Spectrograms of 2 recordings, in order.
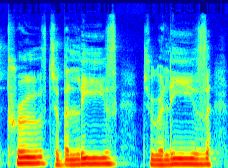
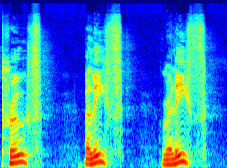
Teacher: I'm exaggerating the f because it's only coming through my teeth. It's only coming from my mouth. That is an unvoiced sound. · that final vv sound has vibration. It's voiced. Whereas the nouns proof, belief, relief, I'm exaggerating the f because it's only coming through my teeth.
